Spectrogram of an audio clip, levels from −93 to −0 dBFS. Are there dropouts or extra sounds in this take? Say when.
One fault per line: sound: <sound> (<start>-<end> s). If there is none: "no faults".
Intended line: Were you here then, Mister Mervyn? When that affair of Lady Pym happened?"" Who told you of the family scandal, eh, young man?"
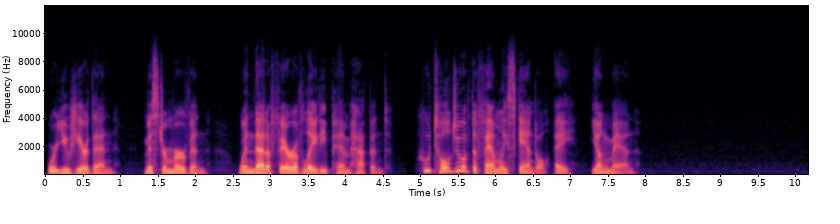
no faults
